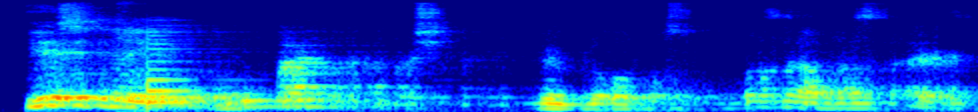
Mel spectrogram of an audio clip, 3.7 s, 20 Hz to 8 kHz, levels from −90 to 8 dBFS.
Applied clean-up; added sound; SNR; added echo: neural mask model DeepFilterNet 3.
